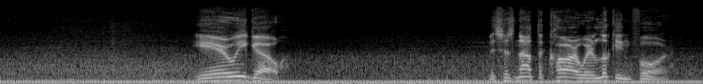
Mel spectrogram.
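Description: A car engine hums steadily and low.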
